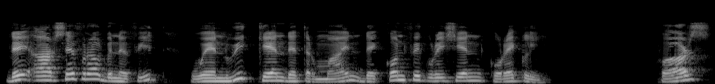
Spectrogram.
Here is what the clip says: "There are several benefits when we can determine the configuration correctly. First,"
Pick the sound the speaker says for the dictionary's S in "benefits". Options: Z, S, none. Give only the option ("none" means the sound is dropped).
none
